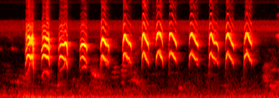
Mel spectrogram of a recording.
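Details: Greater green leafbird voice used to rouse a caged bird that has stopped singing: a quick series of about fourteen loud, sharp, downslurred squeaky notes, each with a bright overtone, evenly spaced.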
